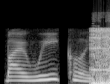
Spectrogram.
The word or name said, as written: biweekly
